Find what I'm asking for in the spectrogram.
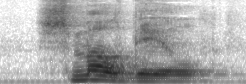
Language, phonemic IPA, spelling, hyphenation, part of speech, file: Dutch, /ˈsmɑl.deːl/, smaldeel, smal‧deel, noun, Nl-smaldeel.ogg
- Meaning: 1. squadron or naval division (group of ships, belonging to a fleet or flotilla) 2. subdivision of (or faction inside) an organisation or body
